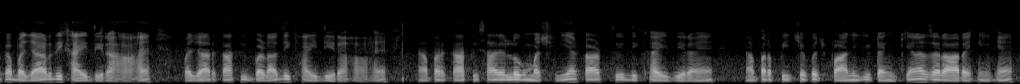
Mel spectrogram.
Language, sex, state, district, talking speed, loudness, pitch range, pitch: Hindi, male, Chhattisgarh, Balrampur, 205 wpm, -27 LUFS, 95-110 Hz, 105 Hz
